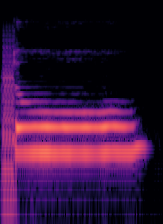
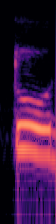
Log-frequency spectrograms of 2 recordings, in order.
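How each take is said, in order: First: The vowel is drawn out long. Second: The vowel is cut short. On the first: The speaker calls it right. "इतनी आवाज़ हम खींचेंगे" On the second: The speaker calls it wrong. "तू नहीं कहेंगे"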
